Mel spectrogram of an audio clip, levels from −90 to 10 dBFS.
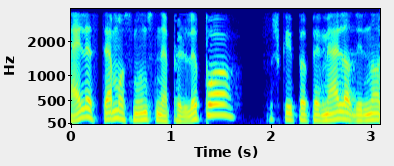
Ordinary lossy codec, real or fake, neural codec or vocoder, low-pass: AAC, 24 kbps; fake; codec, 16 kHz in and 24 kHz out, 0.9 kbps, LongCat-Audio-Codec, four codebook decoder; 3.6 kHz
